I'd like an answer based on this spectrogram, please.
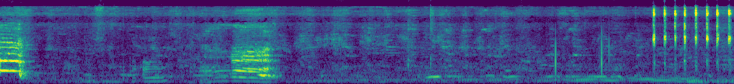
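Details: Huge fattened cattle, over one ton, being led out of a large pen in Indonesia, lowing once with a drawn-out harmonic moo near four seconds amid a low murmur of people, background music and sharp clicking sounds at the end.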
